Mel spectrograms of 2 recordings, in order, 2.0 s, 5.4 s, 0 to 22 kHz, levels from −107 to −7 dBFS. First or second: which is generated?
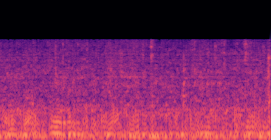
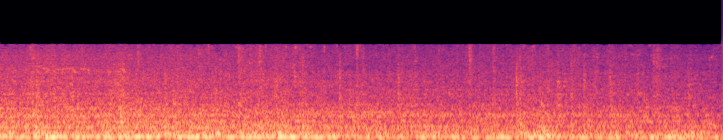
first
